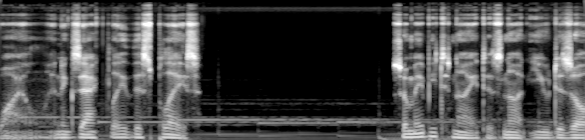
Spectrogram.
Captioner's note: soft and reassuring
